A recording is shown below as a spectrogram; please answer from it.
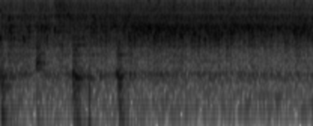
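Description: Sliced onions sizzling steadily in hot oil in an aluminium pot, with a wooden spoon knocking against the pot a few times in the first second and a half as they are stirred.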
